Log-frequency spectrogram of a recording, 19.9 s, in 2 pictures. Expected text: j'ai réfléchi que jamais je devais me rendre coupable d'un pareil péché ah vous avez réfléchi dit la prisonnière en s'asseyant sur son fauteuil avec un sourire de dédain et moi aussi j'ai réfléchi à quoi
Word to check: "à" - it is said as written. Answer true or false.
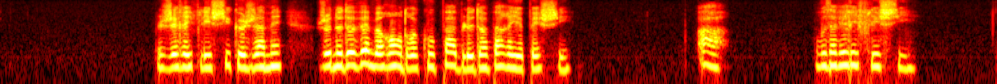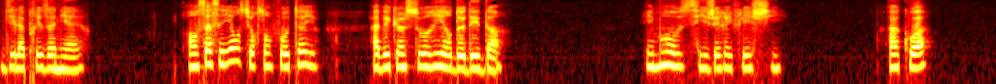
true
